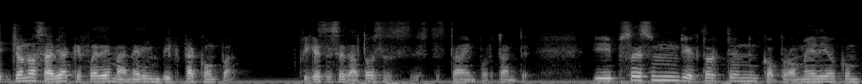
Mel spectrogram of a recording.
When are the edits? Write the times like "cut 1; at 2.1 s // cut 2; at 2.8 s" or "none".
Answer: cut 1; at 5.9 s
